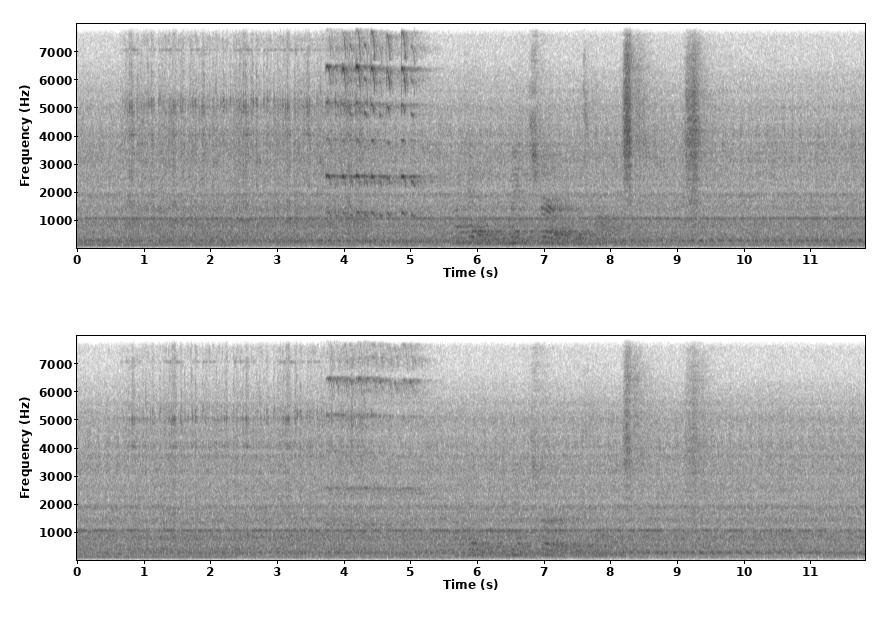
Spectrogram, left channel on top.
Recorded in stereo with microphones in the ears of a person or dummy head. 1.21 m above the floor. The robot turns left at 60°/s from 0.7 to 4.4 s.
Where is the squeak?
45° left (ahead or behind), 2.0 m; by 5.2 s 70° left (ahead or behind), 2.0 m.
